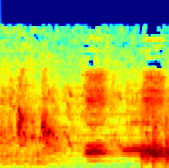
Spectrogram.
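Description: A crow calling once, about a second in, over soft, steady background music.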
